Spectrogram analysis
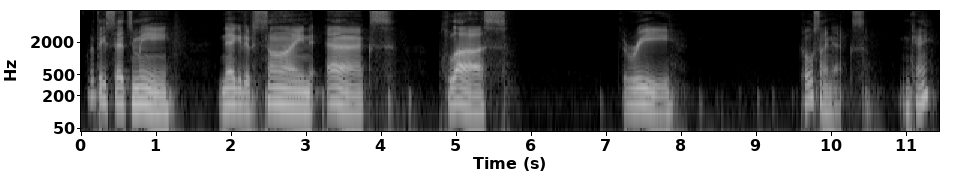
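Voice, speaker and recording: Man, math teacher, unhurried lecture, questions thrown to the class. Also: medium pitch, clean tone. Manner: asks the class quick questions and answers them himself.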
